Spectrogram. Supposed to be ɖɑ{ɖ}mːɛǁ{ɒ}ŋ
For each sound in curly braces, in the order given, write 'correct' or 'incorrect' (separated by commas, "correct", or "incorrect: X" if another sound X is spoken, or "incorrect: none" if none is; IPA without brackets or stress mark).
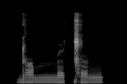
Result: incorrect: none, incorrect: ʌ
